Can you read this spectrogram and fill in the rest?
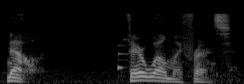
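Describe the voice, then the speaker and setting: An actor playing a suave, affectionate young warrior and big brother in a video game, easygoing and confident. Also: male voice, a little high, expressive, takes it slowly, a little hiss or hum. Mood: confident, friendly.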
